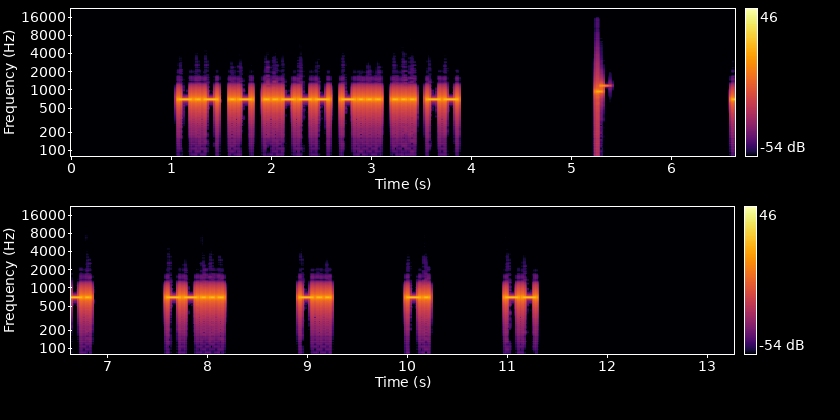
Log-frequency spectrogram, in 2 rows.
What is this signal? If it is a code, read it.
Morse code, heard as a keyed tone, about 28 wpm, spaced as for 15 wpm, 700 Hz. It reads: KA2BSM N7DNM
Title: USA Call Signs - 6x Character Spacing - 28wpm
